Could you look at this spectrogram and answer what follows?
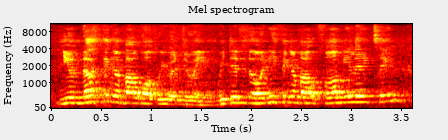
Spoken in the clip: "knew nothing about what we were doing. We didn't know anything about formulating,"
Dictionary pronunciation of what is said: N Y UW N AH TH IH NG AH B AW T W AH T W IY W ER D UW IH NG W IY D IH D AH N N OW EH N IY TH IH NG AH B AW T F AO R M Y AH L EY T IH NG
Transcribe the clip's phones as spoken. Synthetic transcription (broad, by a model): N Y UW N AH TH IH NG AH B AW T W AH T W IY W ER D UW IH NG W IY D IH D N N OW EH N IY TH IH NG AH B AW T F AO R M Y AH L EY T IH NG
